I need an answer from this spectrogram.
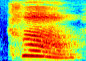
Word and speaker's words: come: have to remember that just because it doesn't make the oh say oh it's still a silent e on the hand so we have to have a fee but we won't hear it so um come come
